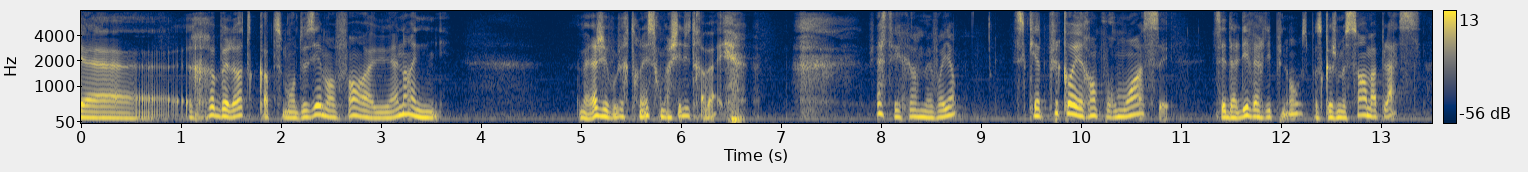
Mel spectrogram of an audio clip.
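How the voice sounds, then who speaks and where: A woman in her forties, originally from Switzerland, chatting frankly as an interview guest about her working life. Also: on the low side. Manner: chatty storyteller, frank and lively. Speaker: guest, hypnotherapist. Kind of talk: conversational interview.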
